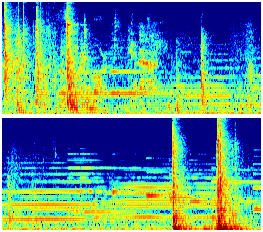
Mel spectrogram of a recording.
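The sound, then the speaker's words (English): An apartment door being locked: a scatter of light clicks and taps, then two loud, heavy thunks near the end as the lock bolt shoots home, with a faint ringing tone lingering underneath. “Kate locks the apartment door, turns out the hall lights, and saunters back into the room.”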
